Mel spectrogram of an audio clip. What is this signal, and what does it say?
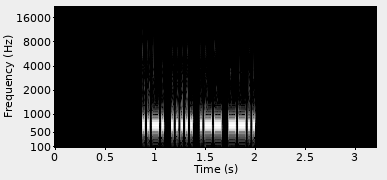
Morse code, heard as a keyed tone, about 49 wpm, 700 Hz. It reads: F5WZ
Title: DXCC-100 Call Signs - 4 Characters - Repeated 3x - 50wpm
